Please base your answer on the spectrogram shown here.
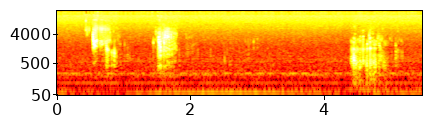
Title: Butters stomach growling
